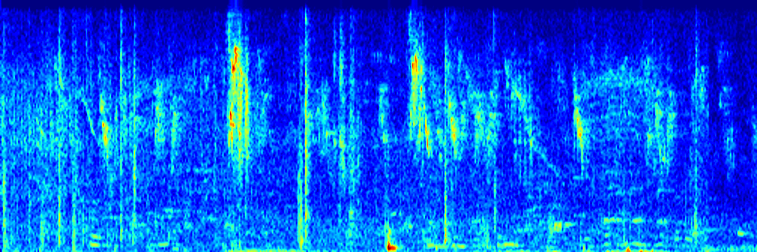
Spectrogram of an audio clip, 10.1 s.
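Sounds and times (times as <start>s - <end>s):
small birds chirping: 0.0s - 10.0s
sharp knocks: 4.0s - 8.4s.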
